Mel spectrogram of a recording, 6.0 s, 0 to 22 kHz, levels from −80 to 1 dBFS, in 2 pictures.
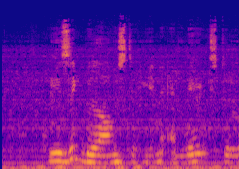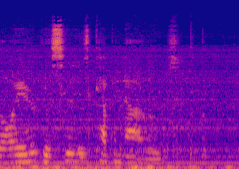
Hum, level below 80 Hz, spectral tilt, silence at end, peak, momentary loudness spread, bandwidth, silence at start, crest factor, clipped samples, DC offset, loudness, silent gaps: none; -36 dBFS; -4 dB/octave; 0 s; -6 dBFS; 19 LU; 15.5 kHz; 0 s; 20 dB; under 0.1%; under 0.1%; -24 LUFS; none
